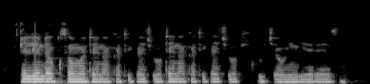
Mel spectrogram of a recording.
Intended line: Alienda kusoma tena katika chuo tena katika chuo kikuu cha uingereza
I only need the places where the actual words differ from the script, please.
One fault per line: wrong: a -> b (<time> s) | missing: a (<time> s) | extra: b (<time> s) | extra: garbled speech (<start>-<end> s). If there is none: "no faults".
no faults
